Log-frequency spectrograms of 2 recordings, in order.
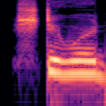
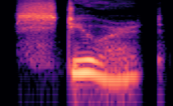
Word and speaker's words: Steuart: Melis Steward Shien, I said, fumbling over the pronunciation, my eyes glued to her face. "Oh," she said, and raised one shaking hand to her lips. "Steuart," she pronounced it Steuart.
